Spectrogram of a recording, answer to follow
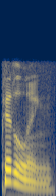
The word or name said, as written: piddling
